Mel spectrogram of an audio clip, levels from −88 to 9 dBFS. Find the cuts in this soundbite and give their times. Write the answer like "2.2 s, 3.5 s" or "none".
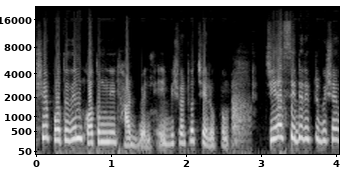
2.8 s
